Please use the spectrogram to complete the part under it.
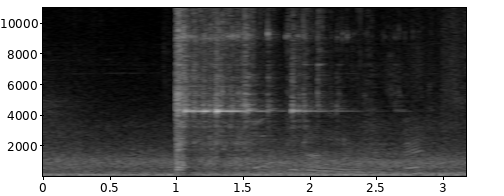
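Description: A flying disc crashes into metal chains, which jingle and rattle.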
